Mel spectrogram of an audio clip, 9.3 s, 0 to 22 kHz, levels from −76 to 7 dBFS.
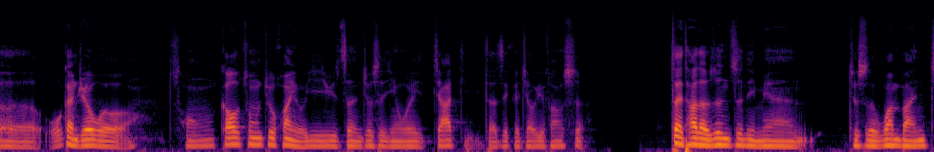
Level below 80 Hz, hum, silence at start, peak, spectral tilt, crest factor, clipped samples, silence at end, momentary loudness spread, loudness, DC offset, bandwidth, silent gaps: -42 dBFS; none; 0 s; -2 dBFS; -7.5 dB/octave; 22 dB; under 0.1%; 0 s; 15 LU; -24 LUFS; under 0.1%; 14 kHz; 6.10-6.39 s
